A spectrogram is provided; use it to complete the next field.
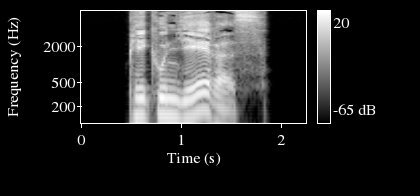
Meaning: strong/mixed nominative/accusative neuter singular of pekuniär
- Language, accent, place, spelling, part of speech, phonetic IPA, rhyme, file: German, Germany, Berlin, pekuniäres, adjective, [pekuˈni̯ɛːʁəs], -ɛːʁəs, De-pekuniäres.ogg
